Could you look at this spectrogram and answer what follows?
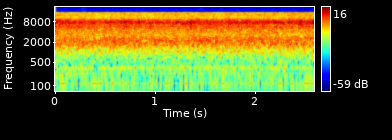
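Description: Heavy rain pours steadily, a loud unbroken wash of noise with no talking.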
